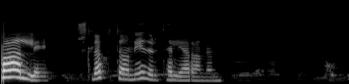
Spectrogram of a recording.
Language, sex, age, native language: Icelandic, female, 20-29, Icelandic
